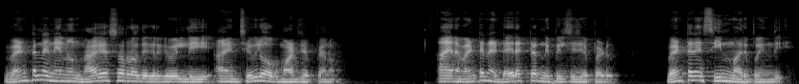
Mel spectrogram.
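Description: Boastful village gossip, showy tall-tale teller, middle pitch, as a male narrator puts him on. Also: brisk, lightly acted.

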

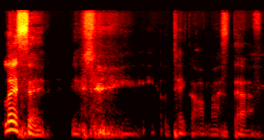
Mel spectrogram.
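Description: Slow, husky Detroit preacher man. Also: medium pitch, dark tone, no room sound, rough recording. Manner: sings prayer lines, then teaches with call-and-response and storytelling. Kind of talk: sermon.

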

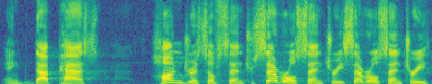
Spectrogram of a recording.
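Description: A native Spanish speaker raised in New York City preaches a sermon, his very high, sharply cutting voice animated and fairly quick. He repeats and restarts phrases, circling back as he builds to loud, passionate peaks. His words ring out with a long reverb tail, like in a big church hall.

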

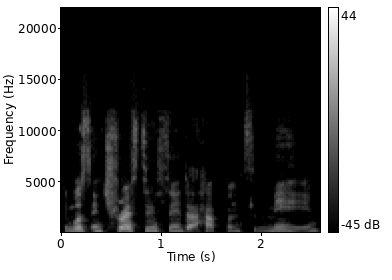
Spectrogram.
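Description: A young Nigerian woman co-hosts a podcast, chatting casually and rambling with plenty of fillers in a sweet, soothing voice. Her mid-range voice moves at a normal speed, and the recording has no echo.

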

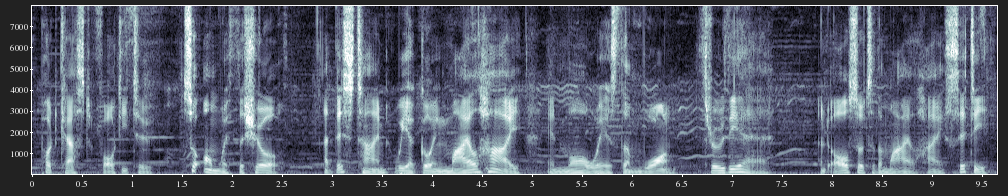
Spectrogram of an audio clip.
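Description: A man with a slightly deep voice hosts a solo podcast. He narrates from a script with personal anecdotes, and music sits faintly behind him. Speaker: podcast host.

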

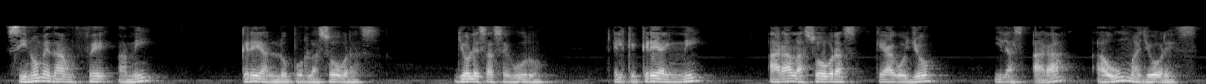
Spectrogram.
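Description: A man speaking as a priest at Mass, measured and deliberate, in solemn liturgical reading and preaching. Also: fairly low pitch, breathy edge, lo-fi sound. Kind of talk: solemn Gospel reading and homily. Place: church Mass livestream.

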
